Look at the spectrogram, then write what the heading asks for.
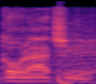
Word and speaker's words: Goldacci: So I just put those Achi and gold together, and which made Goldacci or Goldacci, however you want to pronounce it.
